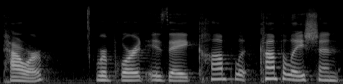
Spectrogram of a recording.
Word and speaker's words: PWR: priorities for weather research or pwr pronounced power report is a complex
